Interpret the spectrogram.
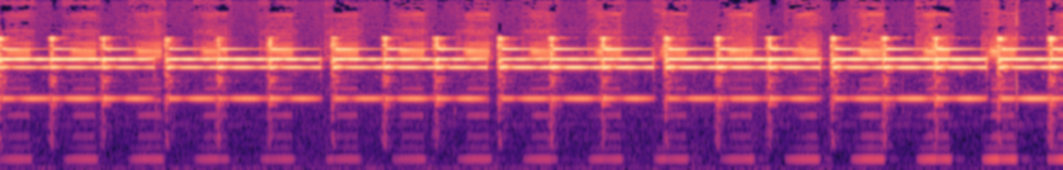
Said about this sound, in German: So, er vibriert und klingelt ganz heftig. Timer. Drei Minuten vergangen.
